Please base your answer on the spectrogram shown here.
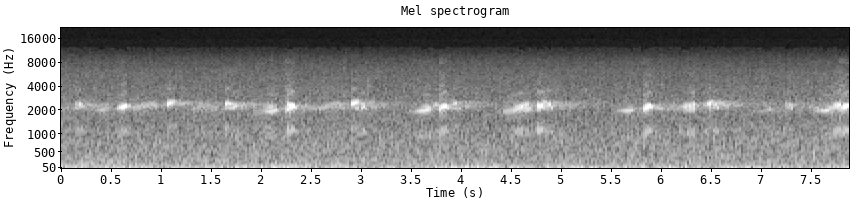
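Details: At Clearwater Commons in breeding season, frogs call in a steady chorus of short rasping trills, grouped in clusters roughly every second, over a low rumbling background.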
